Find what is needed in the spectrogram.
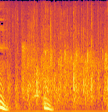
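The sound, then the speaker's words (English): Applause for a pastor at a church service, with steady clapping from the audience while a voice rises over it twice near the start. “We'll give Pastor a hand clap tonight.”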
